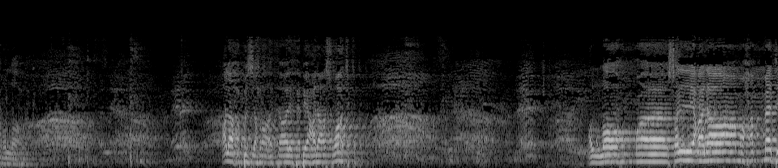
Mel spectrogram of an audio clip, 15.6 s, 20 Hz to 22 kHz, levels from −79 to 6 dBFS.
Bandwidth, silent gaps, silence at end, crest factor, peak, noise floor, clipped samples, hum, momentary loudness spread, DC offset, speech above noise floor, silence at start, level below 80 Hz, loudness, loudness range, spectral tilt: 9.4 kHz; none; 0 s; 18 dB; -4 dBFS; -46 dBFS; under 0.1%; none; 24 LU; under 0.1%; 26 dB; 0 s; -52 dBFS; -21 LUFS; 20 LU; -6 dB/octave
